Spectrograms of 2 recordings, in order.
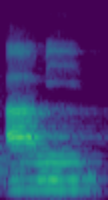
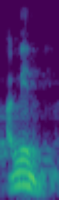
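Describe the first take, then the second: First: The vowels are drawn out long. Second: The vowels are clipped short. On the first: All the letters of the word are kept. The speaker calls it right. "Harus agak dipanjangin dikit" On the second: Letters of the word are lost. The speaker calls it wrong. "amin kurang"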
